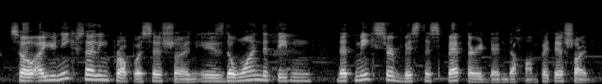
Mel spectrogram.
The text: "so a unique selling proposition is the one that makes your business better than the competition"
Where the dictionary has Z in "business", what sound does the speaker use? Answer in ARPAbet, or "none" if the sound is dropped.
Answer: S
